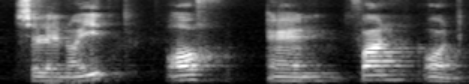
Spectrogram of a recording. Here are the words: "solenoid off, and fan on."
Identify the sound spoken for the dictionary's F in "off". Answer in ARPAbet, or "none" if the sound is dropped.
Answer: F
